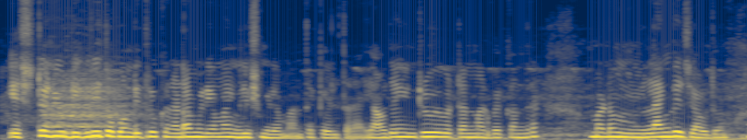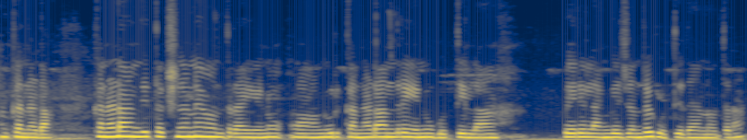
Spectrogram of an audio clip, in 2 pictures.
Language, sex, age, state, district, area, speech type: Kannada, female, 18-30, Karnataka, Chikkamagaluru, rural, spontaneous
